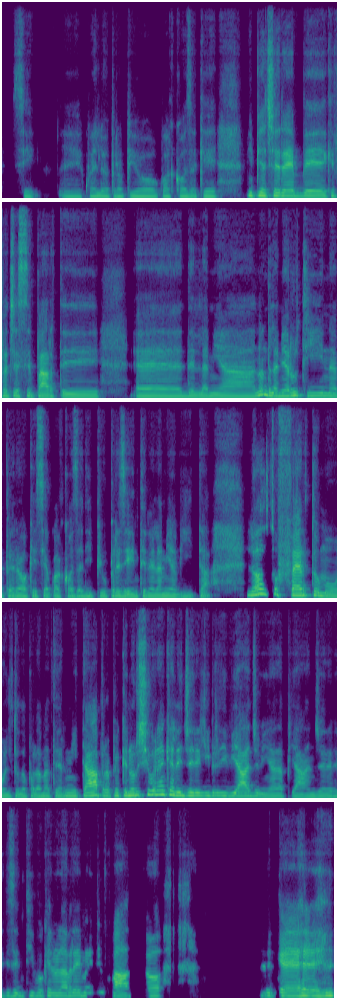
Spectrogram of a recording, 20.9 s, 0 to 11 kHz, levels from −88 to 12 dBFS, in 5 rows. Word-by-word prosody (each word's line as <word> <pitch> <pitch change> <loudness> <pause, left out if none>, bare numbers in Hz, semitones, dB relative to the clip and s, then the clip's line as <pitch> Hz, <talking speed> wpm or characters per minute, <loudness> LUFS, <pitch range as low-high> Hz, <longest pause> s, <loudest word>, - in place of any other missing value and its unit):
Sì, 135 -5 -11 0.2
ehm, 135 -1 -8
quello 145 0 -5
è 135 - -5
proprio 135 0 -5
qualcosa 135 0 -6
che 135 +1 -5 0.3
mi 180 - +1
piacerebbe 155 -4 +3
che 145 +4 -5
facesse 155 0 -1
parte, 140 -1 0 0.4
ehm, 140 -3 -2
della 140 0 -3
mia 140 -1 -2
non 205 +7 +3
della 165 -6 +2
mia 155 +1 +1
routine, 160 -4 -1
però 140 -1 -3
che 150 - -6
sia 135 - -4
qualcosa 140 +2 -4
di 140 0 -5
più 145 +1 -6
presente 140 -2 -2
nella 135 -1 -2
mia 135 -2 -2
vita. 130 +1 -8 0.4
L'ho 205 +7 +6
sofferto 190 -7 +3
molto 135 -2 -2
dopo 135 +1 -6
la 135 - -3
maternità, 155 +4 +3
proprio 175 -1 -2
che 175 - +1
non 185 - +6
riuscivo 195 +5 +4
neanche 230 -1 +4
a - - +6
leggere 175 -2 +4
i 165 - 0
libri 165 0 -2
di 165 0 -2
viaggio, 155 -1 +2
mi 140 - -5
veniva 135 +1 -4
da 140 - -4
piangere 135 0 -5
perché 145 +3 -8
sentivo 160 +1 -5
che 175 - -4
non 160 0 -2
l'avrei 160 0 0
mai 160 0 -6
più 360 - -13
fatto 150 +1 +3 1.3
perché, 160 0 +5
150 Hz, 170 wpm, -22 LUFS, 140-165 Hz, 1.3 s, L'ho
